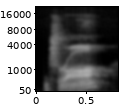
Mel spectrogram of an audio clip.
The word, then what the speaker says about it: draw: mispronouncing remember that here the only thing you have to do to pronounce it correctly is to eliminate the W sound it rhymes with saw law you can use the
